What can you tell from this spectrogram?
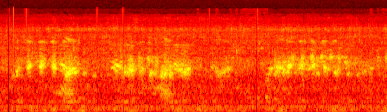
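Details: Pond frogs at night giving short, harsh quacking croaks in two or three clustered bursts, several voices overlapping above a soft background hum.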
